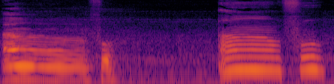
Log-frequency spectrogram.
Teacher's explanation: اس فا کو اوپر والے دانت نیچے والے ہونٹوں سے لگیں گے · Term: فا کا مخرج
